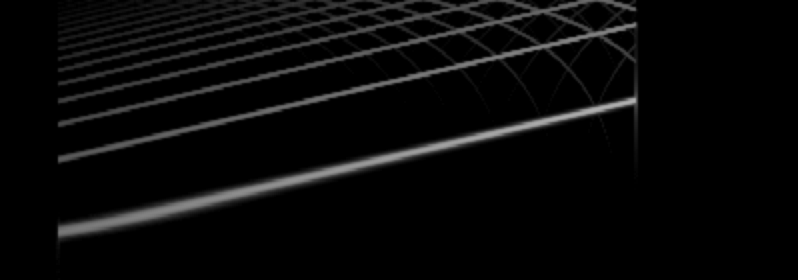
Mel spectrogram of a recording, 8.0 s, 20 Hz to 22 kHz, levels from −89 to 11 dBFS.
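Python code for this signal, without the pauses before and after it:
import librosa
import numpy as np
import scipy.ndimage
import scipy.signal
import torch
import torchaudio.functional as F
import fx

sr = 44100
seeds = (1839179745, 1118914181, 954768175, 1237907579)

y = fx.riser_tone(sr, length_s=5.78, level_db=-15.0, wave='square', hz=708.0, rise_st=34.0, swell_db=29)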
